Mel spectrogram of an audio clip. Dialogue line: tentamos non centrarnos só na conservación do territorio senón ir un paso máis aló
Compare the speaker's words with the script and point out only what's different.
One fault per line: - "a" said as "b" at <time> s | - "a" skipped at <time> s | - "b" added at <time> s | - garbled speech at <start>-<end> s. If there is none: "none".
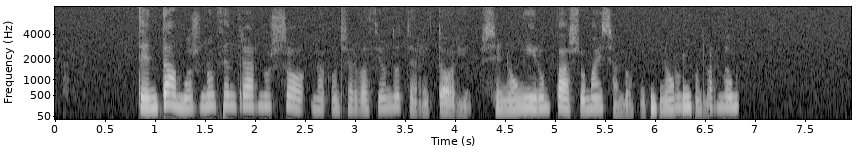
- garbled speech at 5.8-6.8 s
